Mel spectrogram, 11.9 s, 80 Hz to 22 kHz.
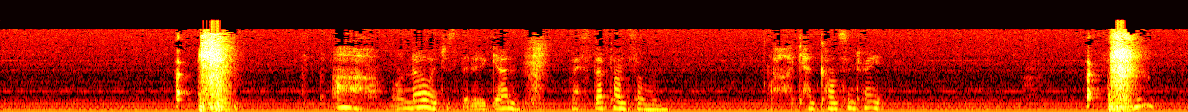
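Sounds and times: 
low steady hum: 0:00.0 - 0:11.8
speech: 0:01.8 - 0:02.1, 0:03.3 - 0:06.8, 0:08.0 - 0:09.0
person sneezing: 0:01.8 - 0:02.4, 0:10.9 - 0:11.6.

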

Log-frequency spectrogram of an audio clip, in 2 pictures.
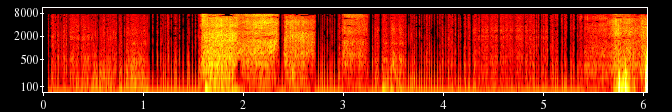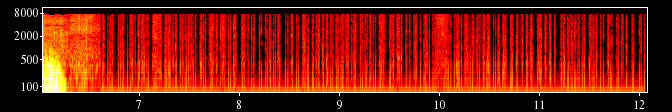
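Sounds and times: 
man blowing: 0:01.6 - 0:03.3, 0:05.4 - 0:06.6.

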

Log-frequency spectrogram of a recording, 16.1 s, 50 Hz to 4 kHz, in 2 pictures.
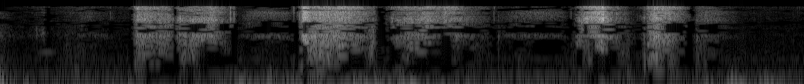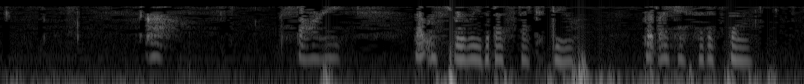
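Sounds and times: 
person blowing their nose: 0:01.3 - 0:02.4, 0:03.0 - 0:04.9, 0:05.8 - 0:07.3
speech: 0:12.6 - 0:15.8.

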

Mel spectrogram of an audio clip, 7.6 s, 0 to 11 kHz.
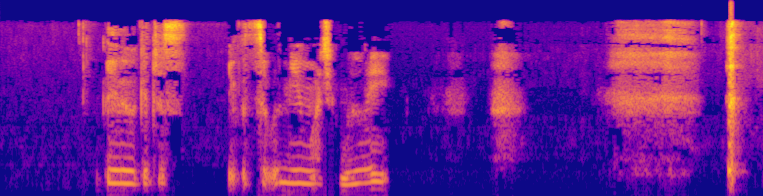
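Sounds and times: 
speech: 0:01.0 - 0:04.0
person sneezing while ill: 0:07.3 - 0:07.6.

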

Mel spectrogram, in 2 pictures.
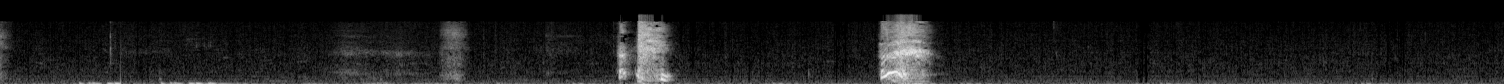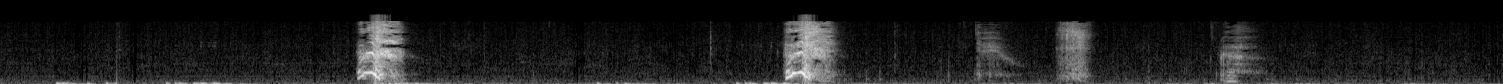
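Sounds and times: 
person sniffing: 0:03.4 - 0:04.7, 0:24.8 - 0:26.0
person sneezing from allergies: 0:06.2 - 0:06.8, 0:08.8 - 0:09.4, 0:22.8 - 0:23.5, 0:24.8 - 0:26.0, 0:27.2 - 0:27.7.

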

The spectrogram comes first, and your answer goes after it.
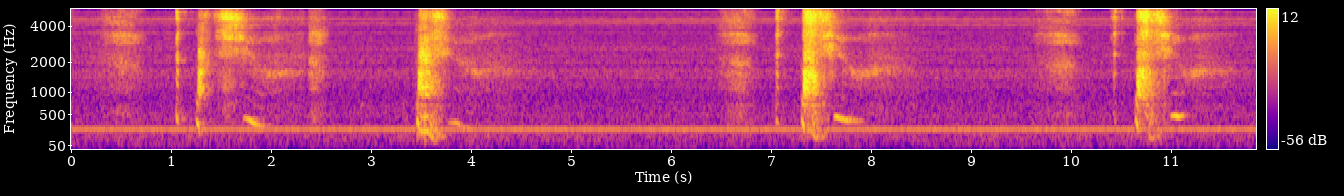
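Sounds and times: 
woman sneezing: 0:01.1 - 0:02.6, 0:03.4 - 0:04.2, 0:07.0 - 0:08.1, 0:10.4 - 0:11.5.

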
